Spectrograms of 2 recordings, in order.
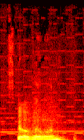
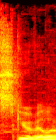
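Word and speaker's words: Scovillain: I've heard a lot of people pronounce it skew, and I'm like, no. It's Sco. It's Sco. Sco villain. If it was skew villain, it would have another O or a U after it.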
